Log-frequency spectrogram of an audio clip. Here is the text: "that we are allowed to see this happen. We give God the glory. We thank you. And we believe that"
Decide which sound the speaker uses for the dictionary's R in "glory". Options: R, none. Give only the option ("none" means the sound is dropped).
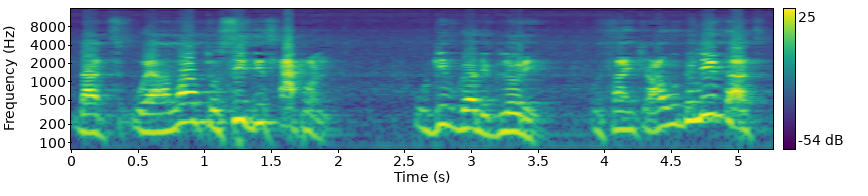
R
